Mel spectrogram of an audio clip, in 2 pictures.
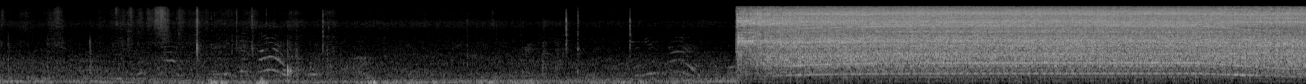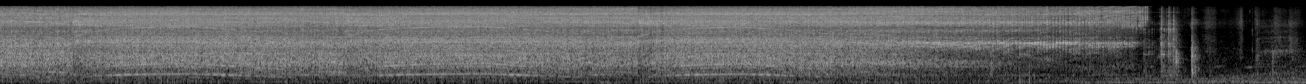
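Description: Electric angle grinder switched on about seven seconds in and running free with no load on the disc, its motor whine dipping and recovering in pitch several times. It is switched off near the end and spins down briefly.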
